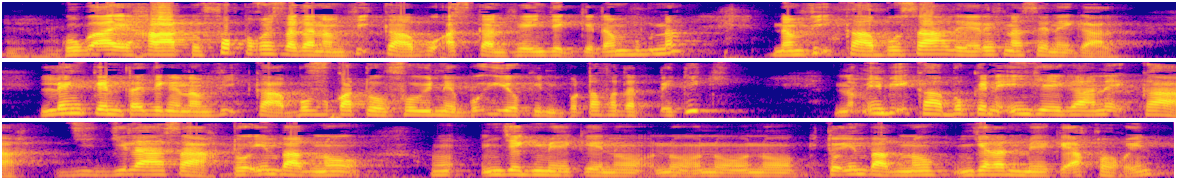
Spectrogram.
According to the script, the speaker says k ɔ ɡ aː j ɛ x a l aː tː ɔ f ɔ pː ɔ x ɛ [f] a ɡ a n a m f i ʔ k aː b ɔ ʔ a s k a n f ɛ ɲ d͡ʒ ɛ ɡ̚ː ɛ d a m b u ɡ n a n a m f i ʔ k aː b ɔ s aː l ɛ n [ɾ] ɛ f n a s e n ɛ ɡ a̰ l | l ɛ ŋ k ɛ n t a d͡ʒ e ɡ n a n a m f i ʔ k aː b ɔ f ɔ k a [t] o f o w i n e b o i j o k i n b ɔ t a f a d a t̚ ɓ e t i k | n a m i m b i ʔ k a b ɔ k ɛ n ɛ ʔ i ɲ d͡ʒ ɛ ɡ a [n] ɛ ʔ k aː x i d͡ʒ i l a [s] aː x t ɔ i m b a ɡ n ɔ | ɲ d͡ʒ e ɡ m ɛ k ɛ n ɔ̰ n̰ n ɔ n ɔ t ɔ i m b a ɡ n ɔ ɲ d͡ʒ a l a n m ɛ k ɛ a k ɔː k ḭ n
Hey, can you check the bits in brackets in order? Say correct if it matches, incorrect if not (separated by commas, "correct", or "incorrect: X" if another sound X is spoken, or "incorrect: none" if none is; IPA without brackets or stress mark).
incorrect: s, correct, correct, correct, correct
